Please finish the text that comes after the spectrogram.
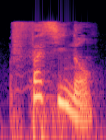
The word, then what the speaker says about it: fascinant: Fascinant. Final T not pronounced, so you get this A-N. En, non, fascinant. Imaginaire.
